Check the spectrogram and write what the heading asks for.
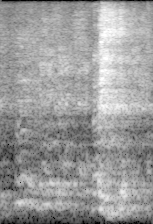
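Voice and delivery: high, loud burst of laughter; real high-pitched laugh. Real, not acted. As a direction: crack up at your own story. Laughing at own story.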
